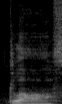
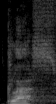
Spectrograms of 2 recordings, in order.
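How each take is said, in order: First: The vowel is long and broad, southern style. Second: The vowel is short and flat, northern style. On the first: "rather than" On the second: "you don't southernize words"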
